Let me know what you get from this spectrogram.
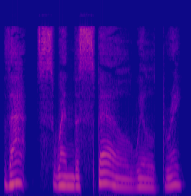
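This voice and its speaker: A woman voicing a kindly, magical fairy godmother in a storybook, friendly and reassuring in her deliberate delivery. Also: extremely low pitch, dark tone, dry recording, clean studio sound, full character voice. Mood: gentle warning.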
